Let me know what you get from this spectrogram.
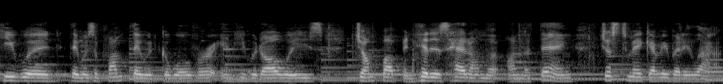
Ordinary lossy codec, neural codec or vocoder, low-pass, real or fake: MP3, 48 kbps; none; 7.2 kHz; real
